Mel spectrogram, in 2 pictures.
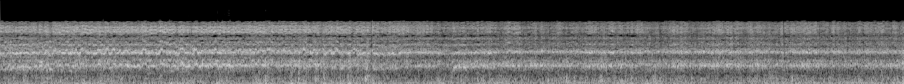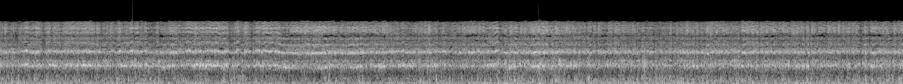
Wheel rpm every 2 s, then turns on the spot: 200, 200, 220, 230, 230, 230, 230, 230, 230.
none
